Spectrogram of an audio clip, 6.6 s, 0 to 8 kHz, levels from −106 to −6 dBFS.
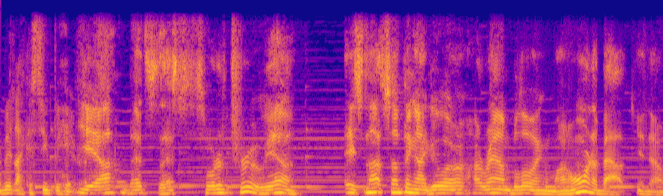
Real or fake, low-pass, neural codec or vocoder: real; 7.2 kHz; none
